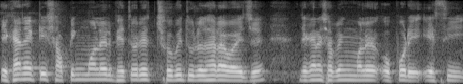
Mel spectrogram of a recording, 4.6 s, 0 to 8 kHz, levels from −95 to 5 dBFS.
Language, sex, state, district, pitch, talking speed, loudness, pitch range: Bengali, male, West Bengal, North 24 Parganas, 165 Hz, 230 wpm, -18 LUFS, 155-180 Hz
